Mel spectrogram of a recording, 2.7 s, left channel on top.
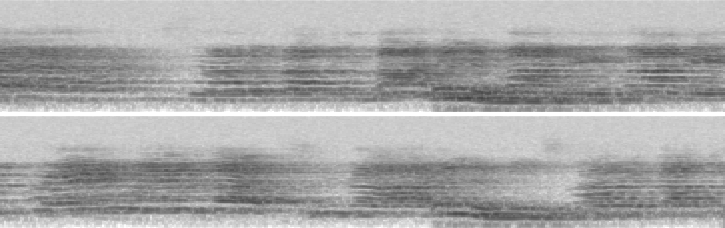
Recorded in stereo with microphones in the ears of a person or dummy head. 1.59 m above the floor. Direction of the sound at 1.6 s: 10° left (ahead or behind).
